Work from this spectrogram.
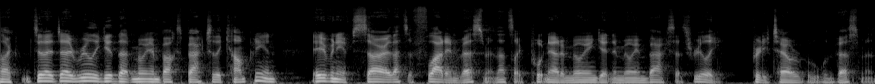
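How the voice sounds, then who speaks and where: Speaking at a very fast pace with an Australian accent, a man keeps a medium pitch and ordinary pitch variation on a very clean recording with a silent background. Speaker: professional surfer. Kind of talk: casual chat.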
